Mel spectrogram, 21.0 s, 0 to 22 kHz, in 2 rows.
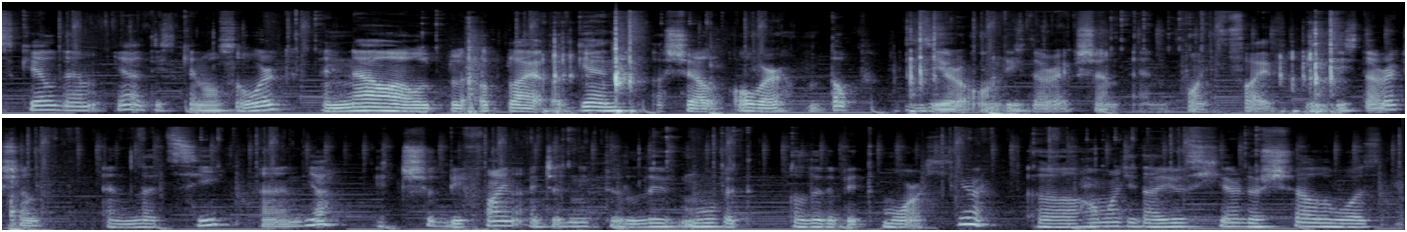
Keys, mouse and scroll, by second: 0.0 middle click, 2.3 middle click, 3.1 middle click, 3.8-5.3 typing, 6.7 KP_0, 6.8 KP_Enter, 8.3 click, 8.5 click, 8.7 click, 8.9 click, 9.6 KP_Decimal, 9.7 KP_5, 16.5 right click, 18.2 right click, 19.8 right click.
